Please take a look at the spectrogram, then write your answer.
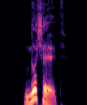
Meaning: inflection of nuscheln: 1. second-person plural present 2. third-person singular present 3. plural imperative
- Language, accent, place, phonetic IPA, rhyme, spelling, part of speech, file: German, Germany, Berlin, [ˈnʊʃl̩t], -ʊʃl̩t, nuschelt, verb, De-nuschelt.ogg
